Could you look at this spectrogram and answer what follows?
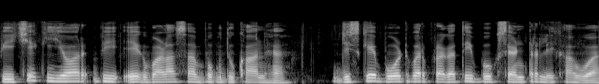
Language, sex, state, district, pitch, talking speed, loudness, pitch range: Hindi, male, Jharkhand, Garhwa, 120 Hz, 190 wpm, -16 LUFS, 110-135 Hz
